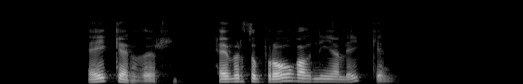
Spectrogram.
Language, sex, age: Icelandic, male, 30-39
